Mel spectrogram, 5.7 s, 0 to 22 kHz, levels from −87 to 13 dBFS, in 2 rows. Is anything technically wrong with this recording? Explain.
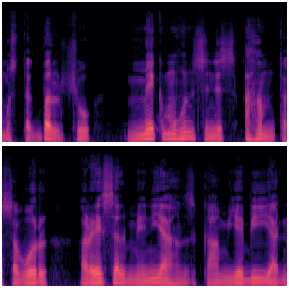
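No, nothing technically wrong can be heard in this speech recording; the signal stays steady and intact throughout.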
